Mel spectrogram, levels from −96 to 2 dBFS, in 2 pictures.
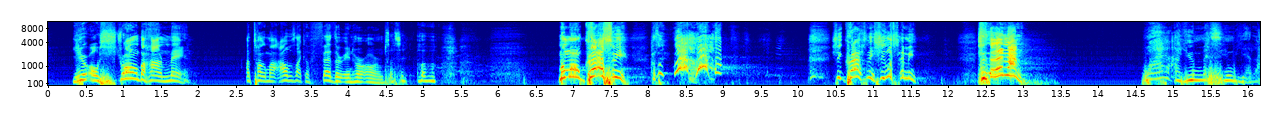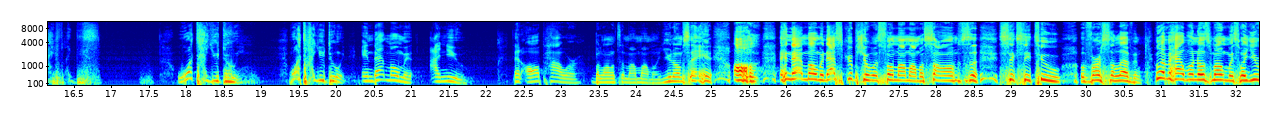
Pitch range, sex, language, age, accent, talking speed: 170-240 Hz, male, English, 20-39, American, 170 wpm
